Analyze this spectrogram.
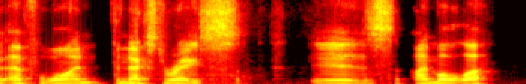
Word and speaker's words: Imola: going back to F1 the next race is Imola it's Imola Imola no Mason's sitting there agreeing with me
